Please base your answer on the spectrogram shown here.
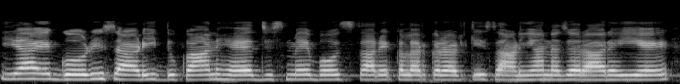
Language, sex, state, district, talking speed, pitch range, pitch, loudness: Hindi, female, Jharkhand, Deoghar, 150 wpm, 220-230 Hz, 220 Hz, -14 LUFS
